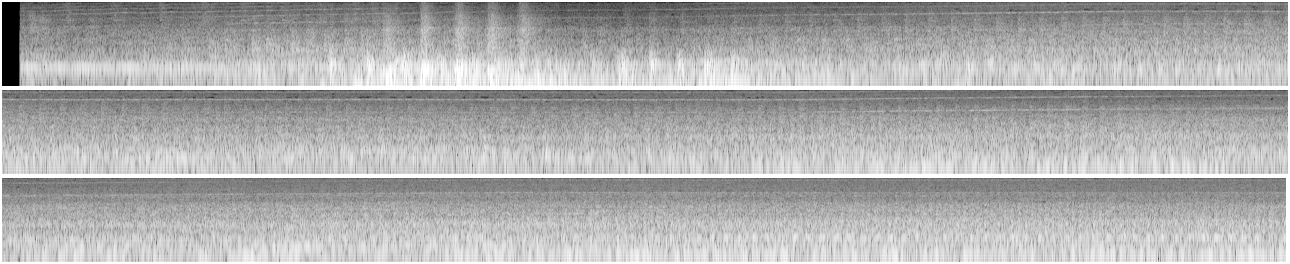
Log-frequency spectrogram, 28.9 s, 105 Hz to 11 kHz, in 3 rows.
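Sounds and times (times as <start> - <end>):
washing machine spinning with whine: 0.2 - 28.9
washing machine knocking: 0.8 - 19.0.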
